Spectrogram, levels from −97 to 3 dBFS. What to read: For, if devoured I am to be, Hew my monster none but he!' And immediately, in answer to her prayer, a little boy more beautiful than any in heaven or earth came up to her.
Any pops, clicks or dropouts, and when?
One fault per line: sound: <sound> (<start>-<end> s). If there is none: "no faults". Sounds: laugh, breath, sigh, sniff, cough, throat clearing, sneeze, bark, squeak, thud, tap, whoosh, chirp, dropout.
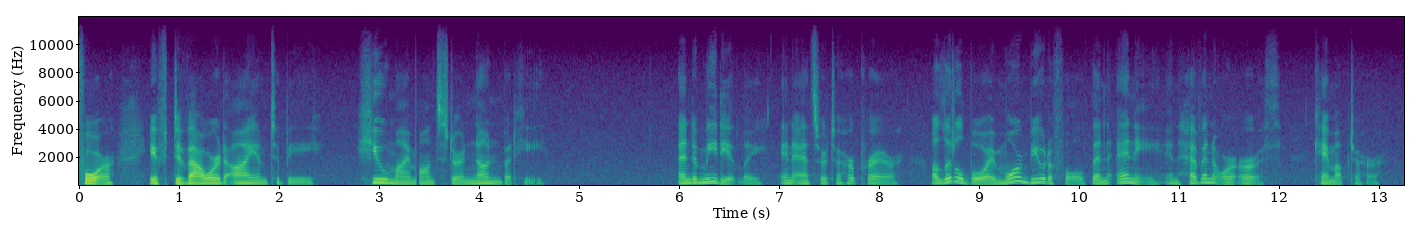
sound: dropout (3.4-3.4 s)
